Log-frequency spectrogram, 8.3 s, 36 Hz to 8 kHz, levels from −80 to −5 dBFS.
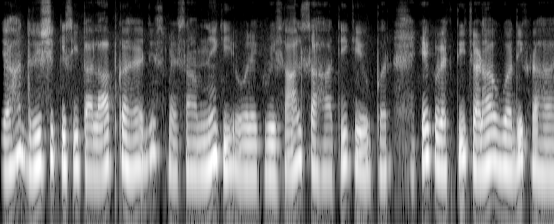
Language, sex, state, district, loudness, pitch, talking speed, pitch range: Hindi, male, Jharkhand, Ranchi, -16 LUFS, 135 Hz, 165 wpm, 125-155 Hz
